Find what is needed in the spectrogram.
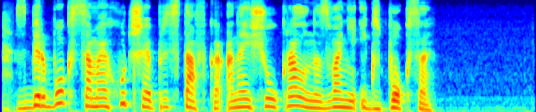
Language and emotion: Russian, angry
